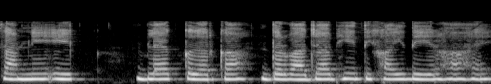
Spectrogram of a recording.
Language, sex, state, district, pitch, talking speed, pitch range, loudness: Hindi, female, Uttar Pradesh, Lucknow, 245 Hz, 135 wpm, 240-245 Hz, -13 LUFS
